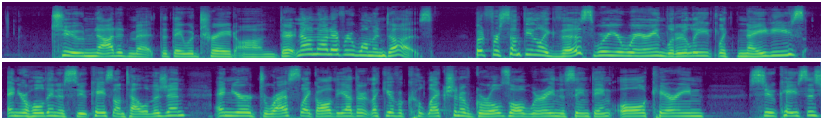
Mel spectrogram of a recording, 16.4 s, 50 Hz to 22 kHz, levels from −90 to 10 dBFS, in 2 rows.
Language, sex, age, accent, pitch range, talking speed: English, female, 30-49, American, 210-275 Hz, 200 wpm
